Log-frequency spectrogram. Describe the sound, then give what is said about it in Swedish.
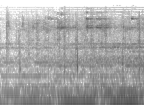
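Horses' hooves clop and carriage wheels roll over cobblestones as a carriage moves through crowded Paris streets. The regular, steady clip-clop sits over a low rolling rumble, with no voices. “Allt som hörs är hästarnas hovar och vagnhjulen mot kullerstenarna.”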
